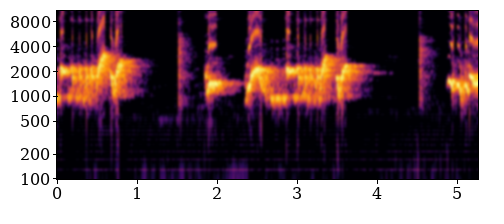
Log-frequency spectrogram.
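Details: White-rumped shama lure song: rich, rising and falling whistled phrases in bursts, separated by short quiet gaps, with buzzy overtones.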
